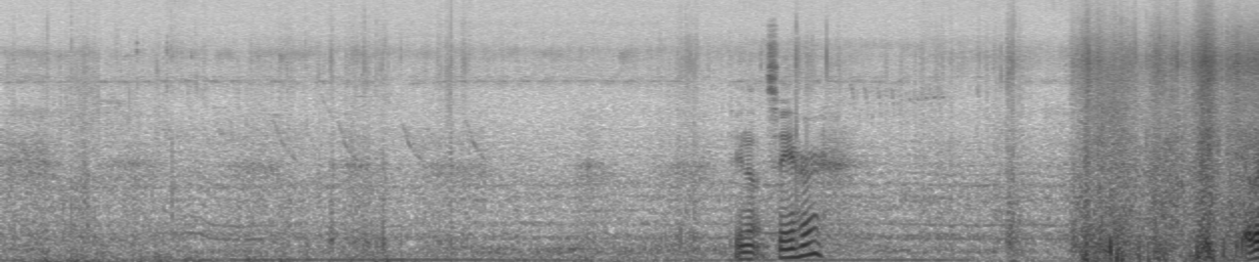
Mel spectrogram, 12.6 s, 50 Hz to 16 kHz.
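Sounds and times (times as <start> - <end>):
honeybees buzzing on an open hive frame of capped brood: 0.0 - 12.5
speech: 7.4 - 8.4.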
